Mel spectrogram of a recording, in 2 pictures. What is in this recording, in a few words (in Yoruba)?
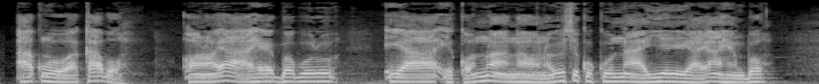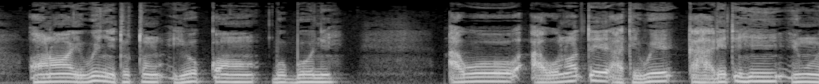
good news yoruba, bible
